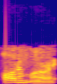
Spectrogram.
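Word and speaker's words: Audemars: And I'm pronouncing it like they do with you call Switzerland. Otmar.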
